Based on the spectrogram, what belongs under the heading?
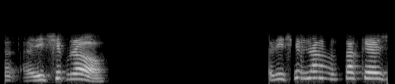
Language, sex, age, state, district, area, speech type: Manipuri, female, 60+, Manipur, Ukhrul, rural, conversation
